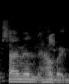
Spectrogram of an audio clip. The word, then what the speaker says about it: Simon Helberg: And then Simon Helberg, is that how you say his name? Simon Helberg, yeah.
